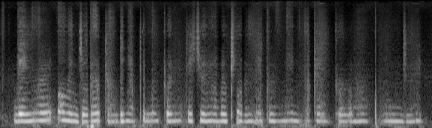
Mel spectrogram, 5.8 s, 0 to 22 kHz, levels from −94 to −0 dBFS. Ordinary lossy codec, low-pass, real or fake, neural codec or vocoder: none; none; fake; codec, 44.1 kHz, 0.9 kbps, DAC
